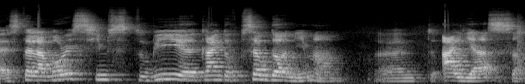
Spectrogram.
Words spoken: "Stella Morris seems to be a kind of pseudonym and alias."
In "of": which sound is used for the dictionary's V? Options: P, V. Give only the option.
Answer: P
